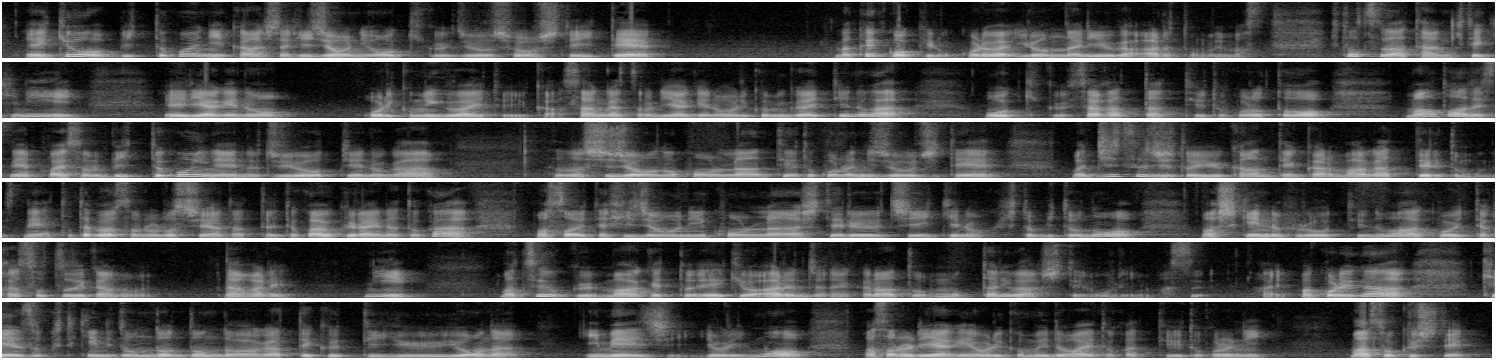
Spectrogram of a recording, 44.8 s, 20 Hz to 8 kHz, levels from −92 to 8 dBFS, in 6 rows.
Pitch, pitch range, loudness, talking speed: 120 Hz, 110-170 Hz, -19 LUFS, 440 characters per minute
